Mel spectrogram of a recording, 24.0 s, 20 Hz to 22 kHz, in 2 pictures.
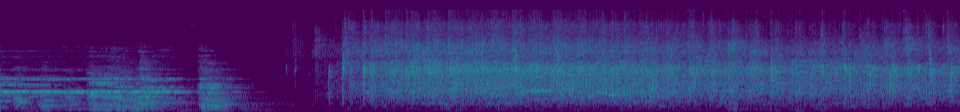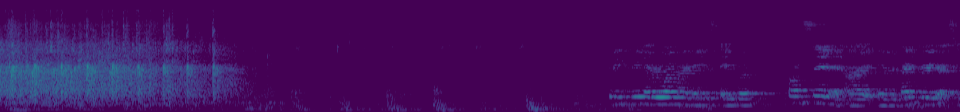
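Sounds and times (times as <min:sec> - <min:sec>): audience applauding: 0:03.6 - 0:15.2.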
